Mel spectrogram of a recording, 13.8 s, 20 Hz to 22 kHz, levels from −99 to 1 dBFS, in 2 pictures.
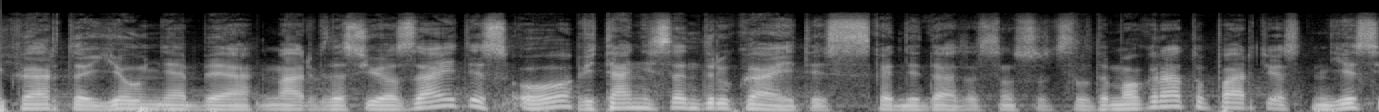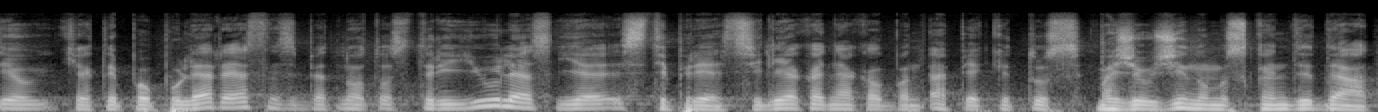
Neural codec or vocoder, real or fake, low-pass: none; real; 14.4 kHz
